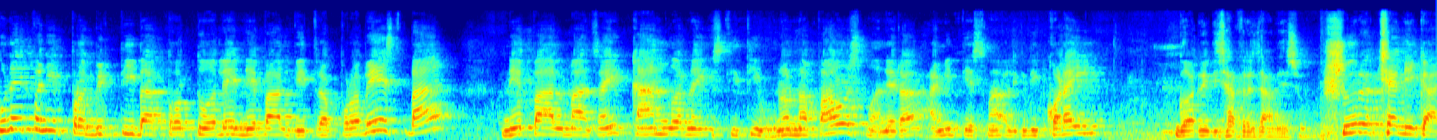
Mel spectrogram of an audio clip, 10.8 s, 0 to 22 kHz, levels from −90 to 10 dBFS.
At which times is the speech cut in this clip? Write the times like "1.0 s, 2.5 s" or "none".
9.9 s

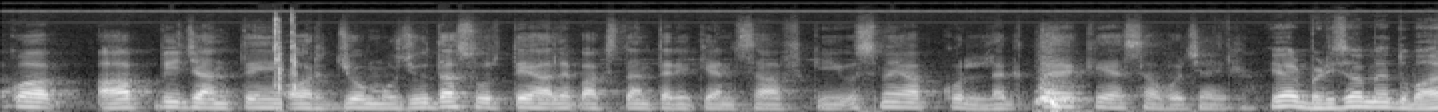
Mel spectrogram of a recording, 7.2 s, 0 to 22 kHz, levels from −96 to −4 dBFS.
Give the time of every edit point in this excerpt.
1.4 s

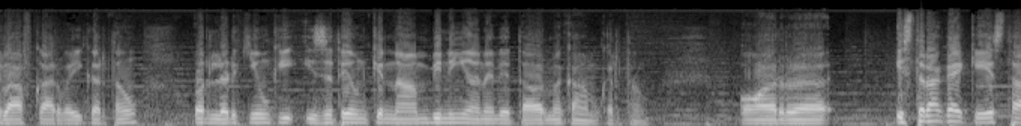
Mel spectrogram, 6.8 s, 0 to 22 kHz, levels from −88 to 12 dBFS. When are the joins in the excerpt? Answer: none

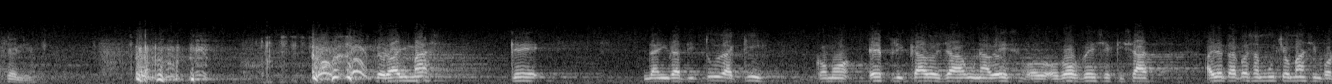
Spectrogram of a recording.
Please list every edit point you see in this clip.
1.2 s

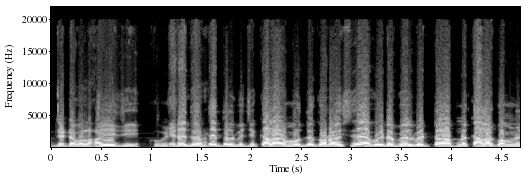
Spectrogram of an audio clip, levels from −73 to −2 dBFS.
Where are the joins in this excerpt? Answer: none

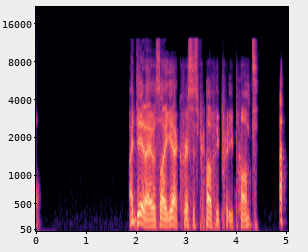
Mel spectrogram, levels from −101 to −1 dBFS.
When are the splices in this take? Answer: none

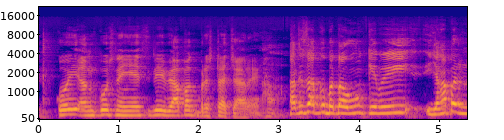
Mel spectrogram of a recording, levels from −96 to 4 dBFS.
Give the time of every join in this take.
3.1 s

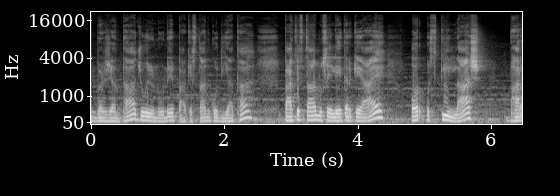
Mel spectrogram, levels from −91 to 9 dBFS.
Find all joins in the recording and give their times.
none

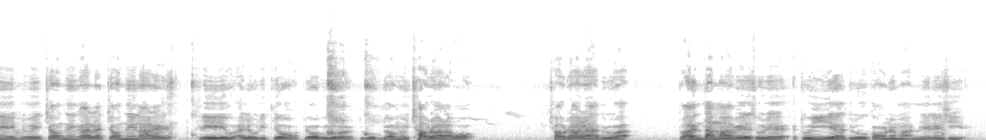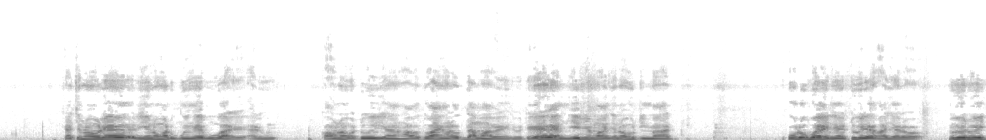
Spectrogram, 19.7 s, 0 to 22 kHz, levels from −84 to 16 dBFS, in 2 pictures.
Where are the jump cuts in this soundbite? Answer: none

